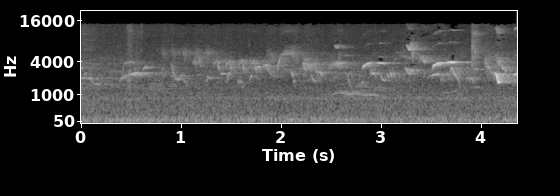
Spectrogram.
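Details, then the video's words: A nightingale sings in Dubki park, Sestroretsk, St Petersburg: varied phrases of high sweeping whistles building into sharp, bright notes, with softer twittering from other forest birds underneath. "Соловьи поет очень красиво-The nightingale sings very beautifully"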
